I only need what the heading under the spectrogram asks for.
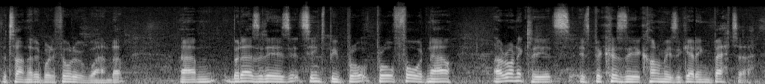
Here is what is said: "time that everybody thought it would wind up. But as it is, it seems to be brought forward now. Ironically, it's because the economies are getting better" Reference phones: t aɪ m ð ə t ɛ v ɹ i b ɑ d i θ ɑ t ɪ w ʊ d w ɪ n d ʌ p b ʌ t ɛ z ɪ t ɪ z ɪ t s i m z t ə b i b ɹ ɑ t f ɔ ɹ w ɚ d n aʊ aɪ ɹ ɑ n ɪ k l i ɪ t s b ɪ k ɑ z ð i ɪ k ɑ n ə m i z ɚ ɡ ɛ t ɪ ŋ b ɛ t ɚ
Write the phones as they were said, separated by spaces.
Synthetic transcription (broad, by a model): t aɪ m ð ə t ɛ v ɹ i b ɑ d i θ ɑ t ɪ w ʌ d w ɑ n d ʌ p b ʌ t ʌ z ɪ t ɪ z ɪ t s i m z t ə b i b ɹ ɑ t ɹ ɔ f w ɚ d n aʊ aɪ ɹ ɑ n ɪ k l i ɪ t s b ɪ k ɑ z ð i ɪ k ɑ n ə m i z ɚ ɡ ɛ t ɪ ŋ b ɛ t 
